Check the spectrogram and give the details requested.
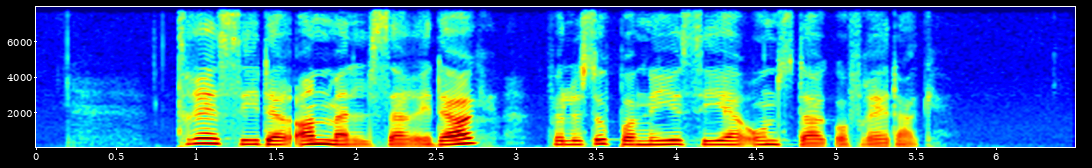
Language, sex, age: Norwegian, female, 33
